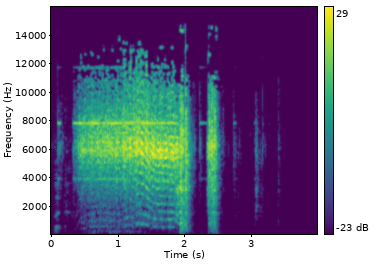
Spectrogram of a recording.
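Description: Cordless drill-driver running for about two seconds to drive a number 8 pan-head sheet metal screw through a steel shelf bracket into particle board shelving, then stopping. A short second burst follows to snug the screw down without stripping it.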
